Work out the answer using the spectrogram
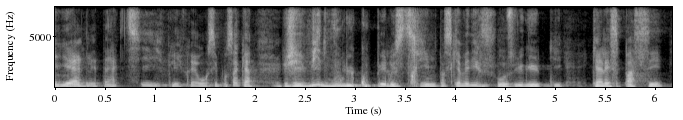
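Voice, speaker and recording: A man's voice: fairly low pitch, darkish tone. A young man streaming live, joking and teasing his chat in casual slang. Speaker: Twitch streamer reading chat.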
